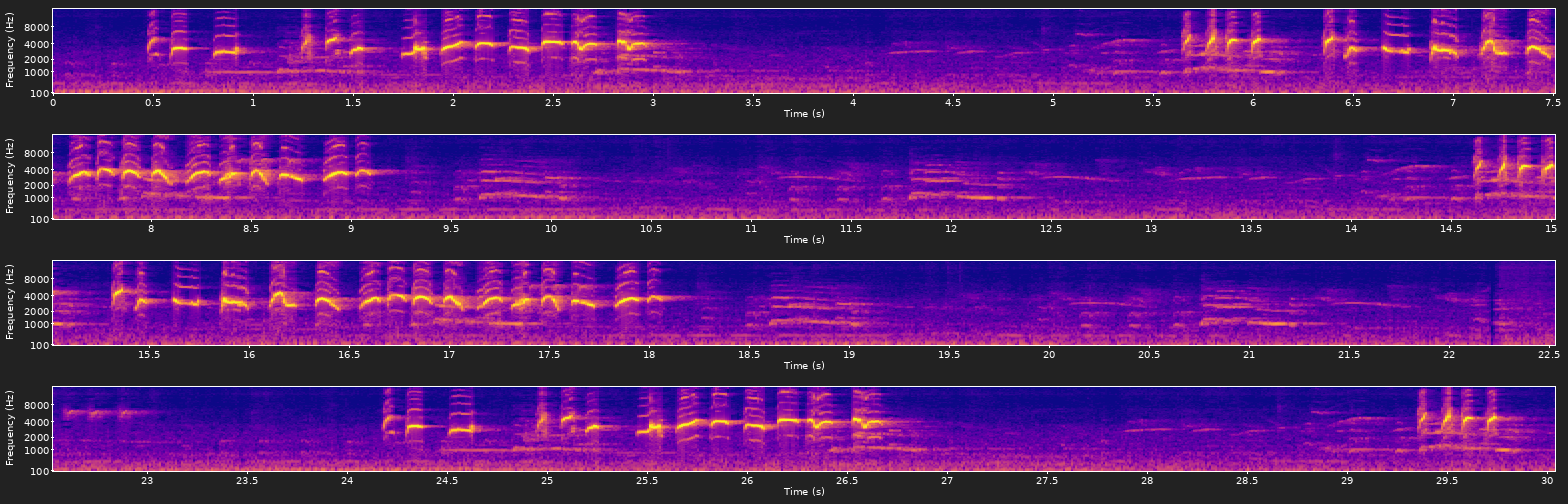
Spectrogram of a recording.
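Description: Javan grey-throated white-eye (opior jawa) singing: five bursts of rapid, high chattering song, each a few seconds long, with softer short lower notes in the pauses between them.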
